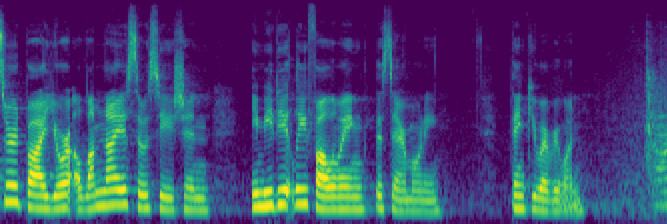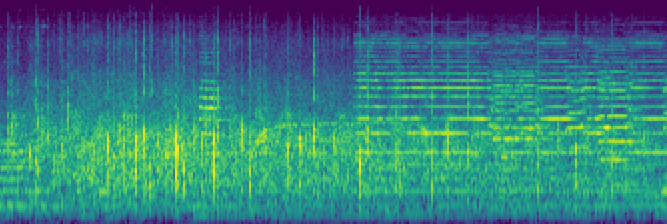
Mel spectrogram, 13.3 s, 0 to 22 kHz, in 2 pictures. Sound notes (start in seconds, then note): 7.9 applause; 12.3 bagpipes playing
